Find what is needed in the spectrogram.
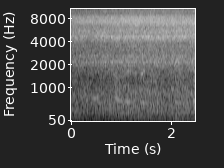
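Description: Steady noisy hiss with faint voices murmuring beneath it.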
